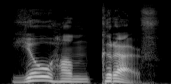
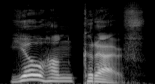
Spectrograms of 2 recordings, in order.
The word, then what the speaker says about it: Johan Cruijff: a regular Dutch accent Johan KRA the legendary Dutch sucker football player coach and manager this is the way us duchies say Johan KRA Johan KRA there is no real emphasis on any part Johan K yo on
